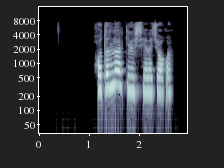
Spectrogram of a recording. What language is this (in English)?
Uzbek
